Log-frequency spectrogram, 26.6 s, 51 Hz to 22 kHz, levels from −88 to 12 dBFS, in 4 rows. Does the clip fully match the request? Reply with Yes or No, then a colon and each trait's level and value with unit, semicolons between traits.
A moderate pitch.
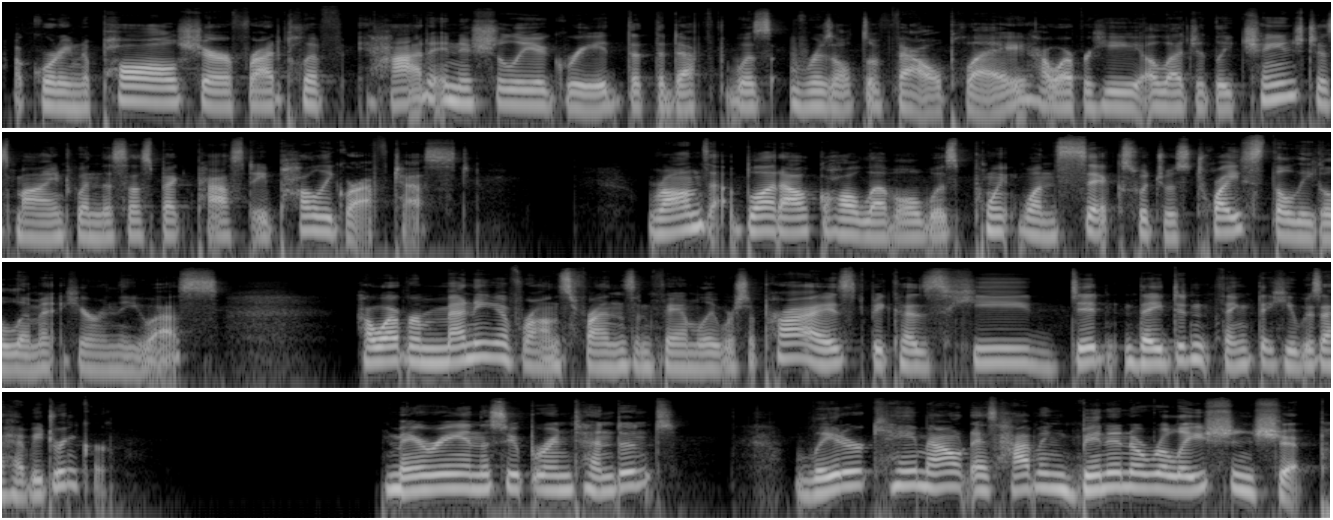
Yes: medium, 165 Hz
